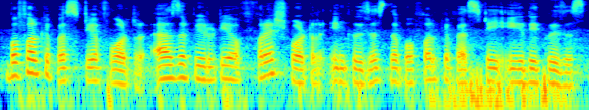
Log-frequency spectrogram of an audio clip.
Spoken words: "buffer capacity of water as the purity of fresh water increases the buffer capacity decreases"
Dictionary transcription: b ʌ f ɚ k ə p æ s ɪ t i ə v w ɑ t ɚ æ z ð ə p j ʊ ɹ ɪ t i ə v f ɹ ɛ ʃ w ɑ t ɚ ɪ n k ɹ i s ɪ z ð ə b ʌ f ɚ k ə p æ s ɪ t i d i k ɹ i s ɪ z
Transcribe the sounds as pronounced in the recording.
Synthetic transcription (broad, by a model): b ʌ f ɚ k ə p æ s ɪ t i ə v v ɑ t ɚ æ z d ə p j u ɹ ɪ t i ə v f ɹ ɛ ʃ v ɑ t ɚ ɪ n k ɹ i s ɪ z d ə b ʌ f ɚ k ə p æ s ɪ t i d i k ɹ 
